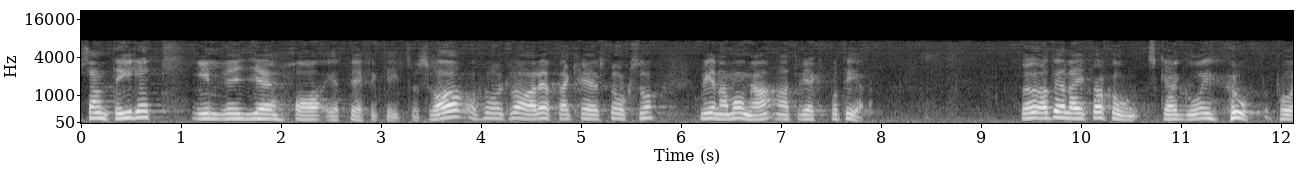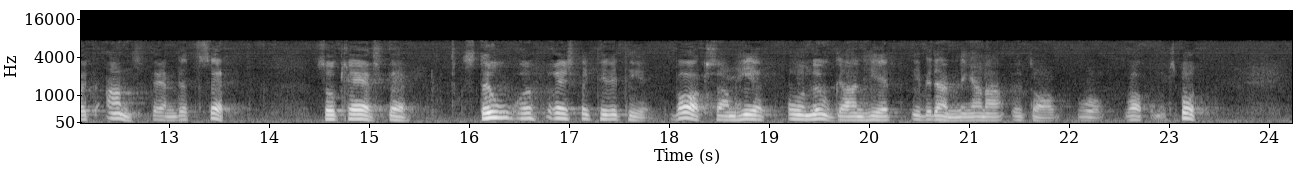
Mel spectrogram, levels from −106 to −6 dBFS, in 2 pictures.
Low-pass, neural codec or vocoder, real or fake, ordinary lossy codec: 7.2 kHz; codec, 44.1 kHz, 7.8 kbps, Pupu-Codec; fake; none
